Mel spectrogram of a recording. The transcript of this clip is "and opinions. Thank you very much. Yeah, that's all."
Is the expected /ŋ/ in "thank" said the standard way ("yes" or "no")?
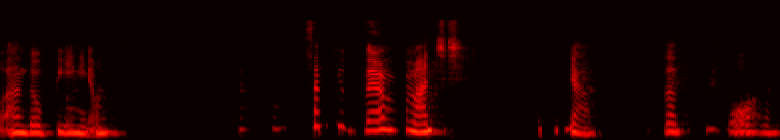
no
